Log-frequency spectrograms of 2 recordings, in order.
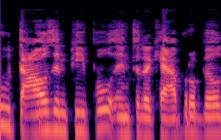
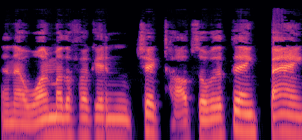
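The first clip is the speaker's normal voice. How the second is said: ordinary delivery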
